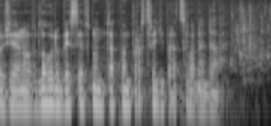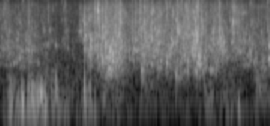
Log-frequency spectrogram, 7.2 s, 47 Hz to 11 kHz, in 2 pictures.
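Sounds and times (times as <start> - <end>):
speech: 0.0 - 3.3
water trickling: 2.4 - 7.2
footsteps sloshing through shallow water in an underground mine: 3.0 - 7.2.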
